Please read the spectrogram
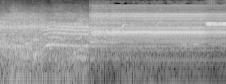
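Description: Crowd noise and shouting in a gym, then, about a second in, a basketball scoreboard buzzer sounds a loud, steady electronic tone that keeps on.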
